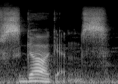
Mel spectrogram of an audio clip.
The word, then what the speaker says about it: Scoggins: The people of Scoggins, that is how you pronounce it.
